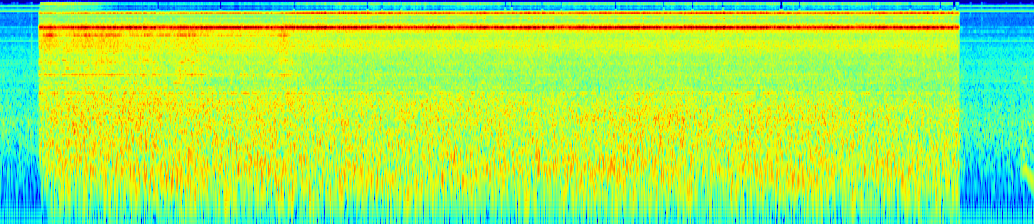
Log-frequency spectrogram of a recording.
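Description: Airliner on its takeoff roll from TNCM, a steady loud broadband engine roar and rumble holding constant for about eleven seconds, then cutting off abruptly.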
